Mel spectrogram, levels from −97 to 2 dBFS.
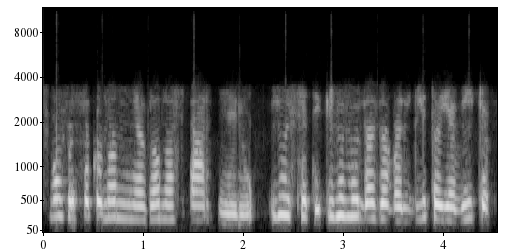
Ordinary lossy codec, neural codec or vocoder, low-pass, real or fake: MP3, 96 kbps; codec, 44.1 kHz, 2.6 kbps, SNAC; 10.8 kHz; fake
